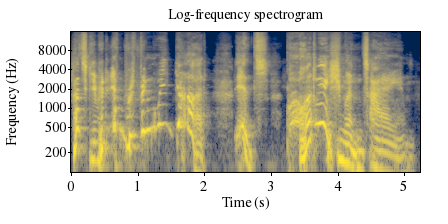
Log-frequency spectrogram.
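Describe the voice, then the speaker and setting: A man's voice: fairly high pitch, huge pitch swings, slow pace, gravelly, fairly bright tone, husky, voice pushed up, exaggerated voice. A man voicing a gleefully sadistic game mascot villain with a theatrical, taunting, sing-song delivery. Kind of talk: hobby voiced game playthrough.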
